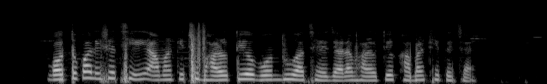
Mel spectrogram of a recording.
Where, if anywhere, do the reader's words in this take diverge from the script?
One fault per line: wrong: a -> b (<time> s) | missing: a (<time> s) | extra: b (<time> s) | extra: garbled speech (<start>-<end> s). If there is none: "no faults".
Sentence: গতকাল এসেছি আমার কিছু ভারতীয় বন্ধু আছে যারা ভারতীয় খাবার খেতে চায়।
no faults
